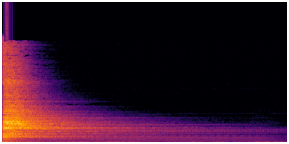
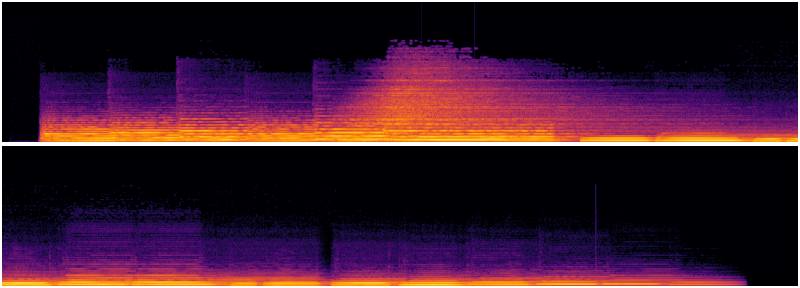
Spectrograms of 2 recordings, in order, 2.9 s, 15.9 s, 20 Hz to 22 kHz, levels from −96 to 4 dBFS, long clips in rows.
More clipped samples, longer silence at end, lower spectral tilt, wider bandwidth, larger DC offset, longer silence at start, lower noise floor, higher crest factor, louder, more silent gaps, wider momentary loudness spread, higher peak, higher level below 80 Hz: neither; first, 2 s vs 0.7 s; second, 2.5 dB/octave vs -4.5 dB/octave; first, 16 kHz vs 12 kHz; neither; second, 0 s vs 0.4 s; first, -51 dBFS vs -33 dBFS; first, 20 dB vs 12 dB; about the same, -14 LUFS vs -12 LUFS; neither; first, 27 LU vs 9 LU; about the same, 0 dBFS vs 0 dBFS; about the same, -54 dBFS vs -52 dBFS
